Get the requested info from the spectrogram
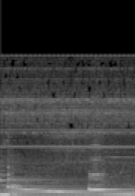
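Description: Electronic synthesizer drone of several steady held tones, with a new, higher note coming in a little over a second in.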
